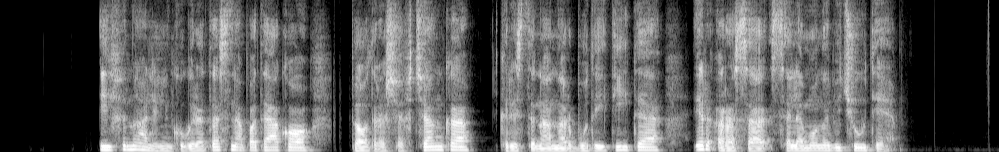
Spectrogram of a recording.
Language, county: Lithuanian, Klaipėda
